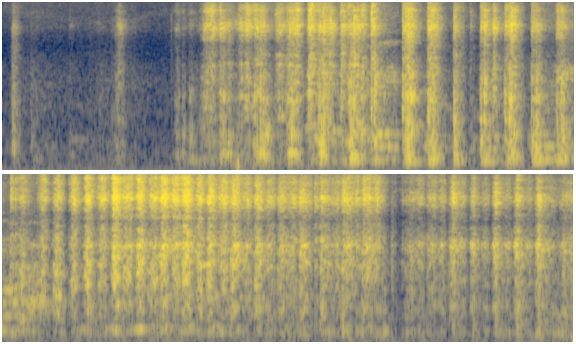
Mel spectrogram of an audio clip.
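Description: Rapid scratching and rubbing close to the microphone, starting about two seconds in and easing off a little near the end.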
